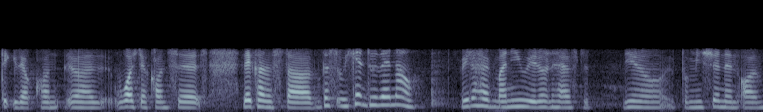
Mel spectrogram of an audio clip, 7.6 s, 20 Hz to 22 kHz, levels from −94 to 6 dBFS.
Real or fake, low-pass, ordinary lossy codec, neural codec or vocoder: real; 3.6 kHz; none; none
